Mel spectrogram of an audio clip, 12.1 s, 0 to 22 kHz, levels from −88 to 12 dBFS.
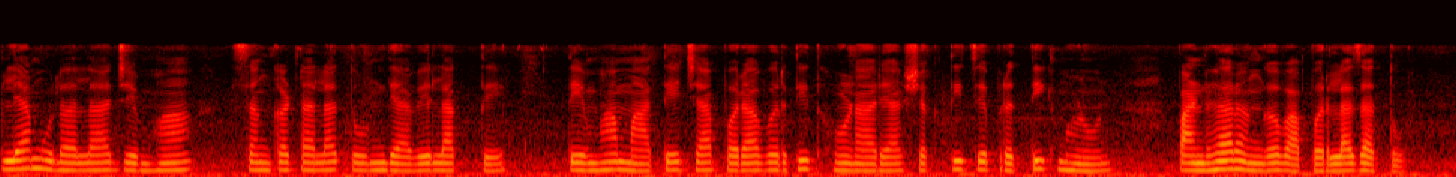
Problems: constant background noise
